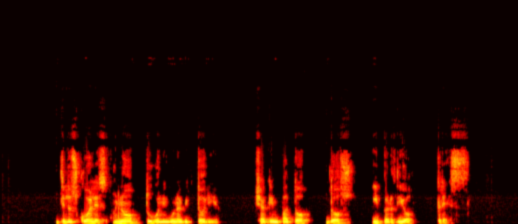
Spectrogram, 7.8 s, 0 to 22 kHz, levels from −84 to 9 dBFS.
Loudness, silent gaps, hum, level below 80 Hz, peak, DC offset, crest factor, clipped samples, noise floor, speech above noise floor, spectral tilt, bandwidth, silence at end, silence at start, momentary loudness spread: -14 LUFS; none; none; -58 dBFS; 0 dBFS; under 0.1%; 14 dB; under 0.1%; -70 dBFS; 57 dB; -5.5 dB/octave; 9.2 kHz; 0.8 s; 0.85 s; 12 LU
